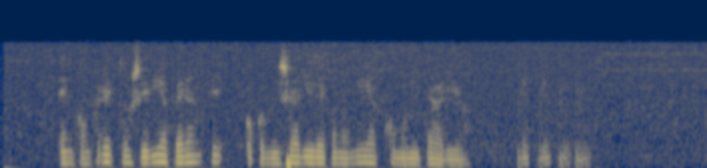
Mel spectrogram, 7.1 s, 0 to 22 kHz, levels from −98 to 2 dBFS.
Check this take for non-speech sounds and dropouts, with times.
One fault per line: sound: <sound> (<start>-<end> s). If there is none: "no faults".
sound: laugh (5.2-5.9 s)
